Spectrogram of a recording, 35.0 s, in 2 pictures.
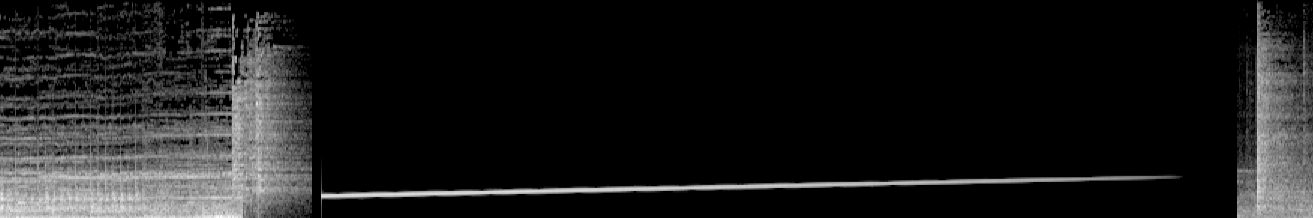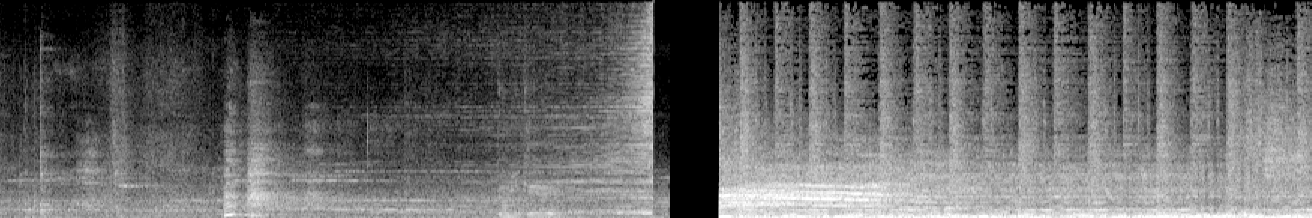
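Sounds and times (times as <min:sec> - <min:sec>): rising electronic tone: 0:04.3 - 0:08.9.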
